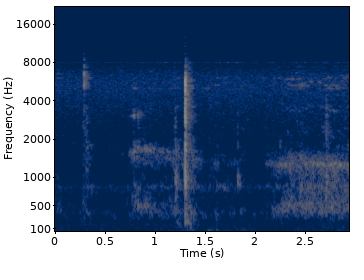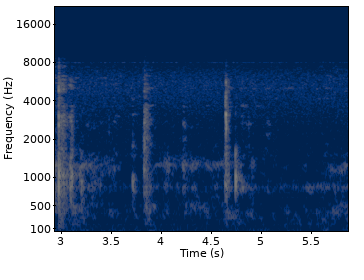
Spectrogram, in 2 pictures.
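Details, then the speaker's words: Furnace system with a standing pilot: the thermostat is adjusted by remote, and a few sharp, isolated clicks sound at irregular intervals in a quiet room. These are the relay click the owner sometimes heard; the thermostat had earlier failed to click and is now switching normally. "remember when I said like sometimes you would hear a click what that thing yeah it was I've never heard a click all right hold on sh yeah I would hear a click now see click"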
